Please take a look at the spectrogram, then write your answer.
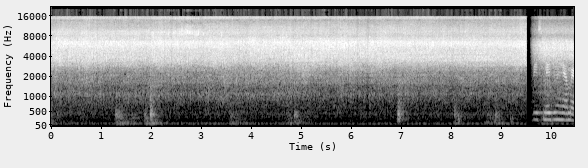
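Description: Small pieces of boneless chicken fry in a pan with a loud, constant sizzle and hiss. Occasional faint scrapes and pops sound up close, and the sizzle drops out briefly near the end.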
